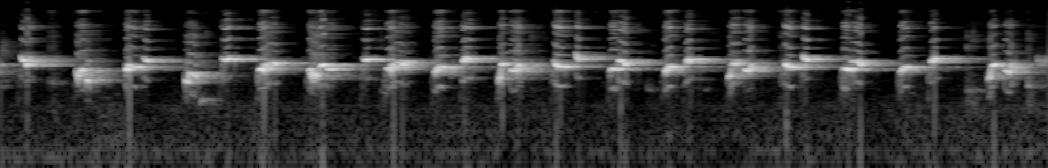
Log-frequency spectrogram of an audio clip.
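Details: Sooty-headed bulbul giving energetic ropel slow song, a recording for tutoring home-kept birds. Clear whistled notes alternate with lower sliding ones in a fast repeated pattern, with a faint high ticking above.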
